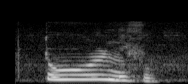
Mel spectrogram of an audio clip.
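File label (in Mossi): "tʋʋl-nifu", Mooré; climax of the heat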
